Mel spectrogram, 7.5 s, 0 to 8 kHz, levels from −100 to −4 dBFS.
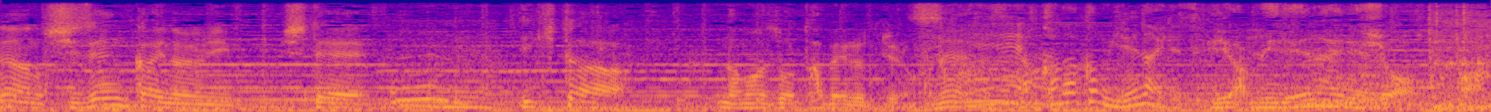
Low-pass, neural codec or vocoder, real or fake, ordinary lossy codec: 7.2 kHz; none; real; none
